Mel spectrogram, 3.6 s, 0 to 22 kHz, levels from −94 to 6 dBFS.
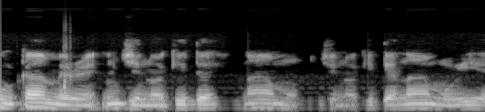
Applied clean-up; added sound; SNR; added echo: neural mask model RNNoise.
